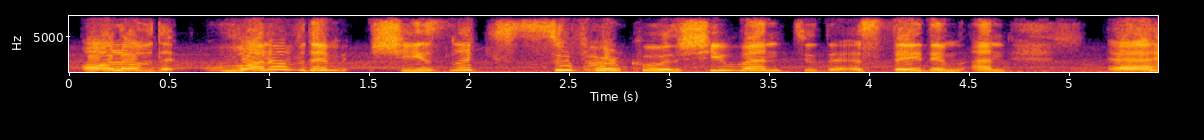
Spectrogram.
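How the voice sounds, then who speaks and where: A woman from Iran in her thirties, speaking English as a second language in an interview, with many pauses and fillers. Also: medium pitch, dull audio. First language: Persian. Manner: hesitant, many fillers and restarts. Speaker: activist. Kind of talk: interview answers.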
